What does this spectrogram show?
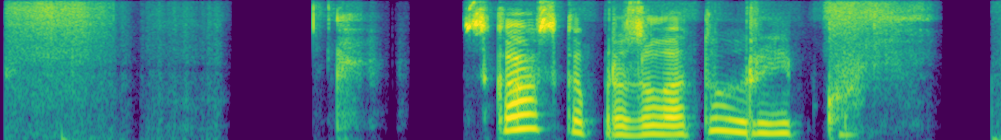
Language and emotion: Russian, sad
